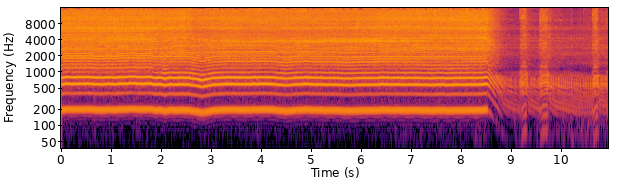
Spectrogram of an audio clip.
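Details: Ported Husqvarna 385 chainsaw, breaking in, tune slightly rich, cutting very hard oak: a high steady buzz holds its pitch through the cut, barely dipping under load, then drops away, healthy.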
